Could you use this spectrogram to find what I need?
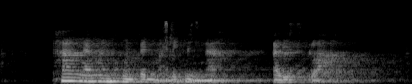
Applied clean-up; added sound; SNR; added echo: neural separator model SepFormer DNS4.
